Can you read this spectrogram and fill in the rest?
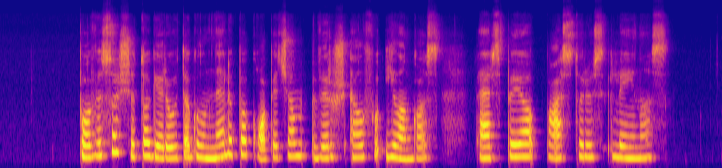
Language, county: Lithuanian, Vilnius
